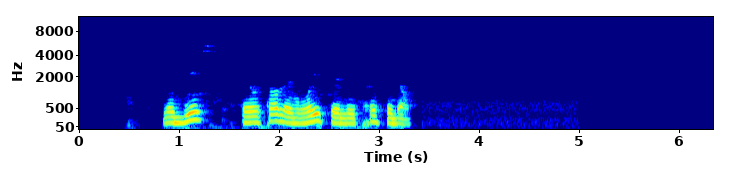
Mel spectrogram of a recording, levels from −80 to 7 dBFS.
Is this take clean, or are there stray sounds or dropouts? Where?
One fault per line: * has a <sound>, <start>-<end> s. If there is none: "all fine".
all fine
